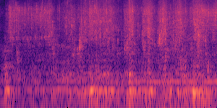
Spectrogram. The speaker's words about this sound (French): Hop, hop, un petit peu d'eau froide.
